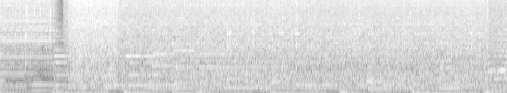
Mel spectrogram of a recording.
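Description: Seasoned dried pollock skins sizzling in a hot frying pan as they are stir-fried, under background music.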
